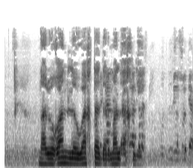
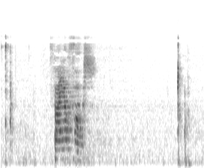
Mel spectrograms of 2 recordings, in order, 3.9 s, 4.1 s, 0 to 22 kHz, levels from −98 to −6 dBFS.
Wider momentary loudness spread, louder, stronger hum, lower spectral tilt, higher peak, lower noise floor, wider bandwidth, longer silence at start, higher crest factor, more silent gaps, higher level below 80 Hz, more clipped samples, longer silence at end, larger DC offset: first, 20 LU vs 16 LU; first, -17 LUFS vs -38 LUFS; neither; first, -6.5 dB/octave vs 0.5 dB/octave; first, -2 dBFS vs -14 dBFS; second, -42 dBFS vs -79 dBFS; about the same, 11 kHz vs 11 kHz; first, 0.3 s vs 0.1 s; second, 16 dB vs 30 dB; neither; first, -58 dBFS vs under -90 dBFS; neither; second, 0 s vs 0.3 s; neither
